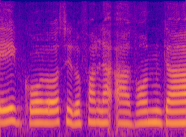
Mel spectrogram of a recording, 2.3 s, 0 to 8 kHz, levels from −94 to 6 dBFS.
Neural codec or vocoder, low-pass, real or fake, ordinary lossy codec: codec, 16 kHz, 0.5 kbps, X-Codec, HuBERT features, trained on LibriSpeech; none; fake; none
